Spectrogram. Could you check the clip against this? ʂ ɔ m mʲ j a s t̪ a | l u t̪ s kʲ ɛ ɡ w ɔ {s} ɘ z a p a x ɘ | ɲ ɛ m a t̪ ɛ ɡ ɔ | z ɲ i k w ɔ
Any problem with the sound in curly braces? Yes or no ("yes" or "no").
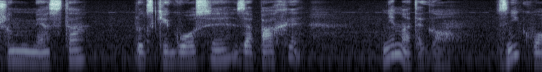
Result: no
